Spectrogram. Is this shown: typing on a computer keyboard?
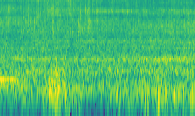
no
